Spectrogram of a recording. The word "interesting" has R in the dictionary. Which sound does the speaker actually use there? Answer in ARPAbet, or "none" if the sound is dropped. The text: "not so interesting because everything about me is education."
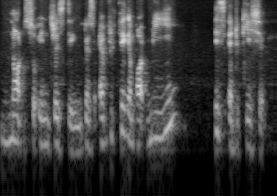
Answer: R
